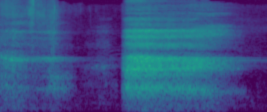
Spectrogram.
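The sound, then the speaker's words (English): A voice imitates heavy breathing into a phone, as if breathing on the phone for hours with a first love: a slower breath, a brief pause, then a louder, longer exhale that fades out, alone with no talking. “Man, you just be breathing on the phone for hours with them.”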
